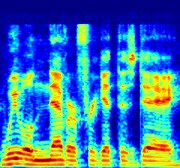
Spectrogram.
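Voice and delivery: put-on tearful voice. Retelling what a dinner guest said with tears in his eyes: imitating a tearful voice. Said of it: "he said it with like tears in his eyes".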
